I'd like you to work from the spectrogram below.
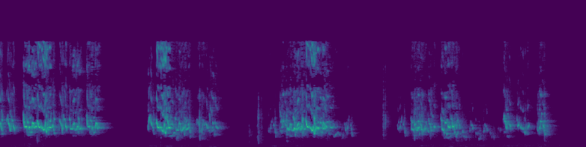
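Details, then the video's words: Pet budgerigars chattering happily: bursts of busy, scratchy warbling with squeaky notes, each about a second long, separated by short silences. "happy budgie sounds"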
